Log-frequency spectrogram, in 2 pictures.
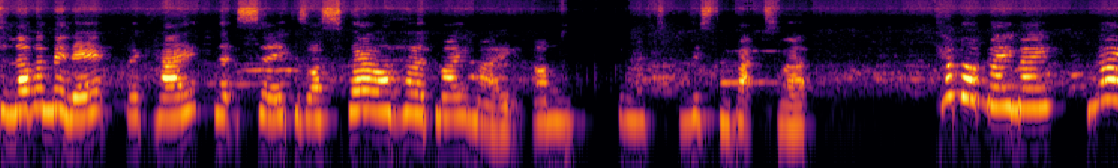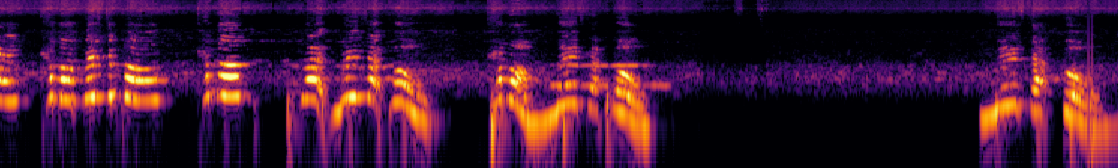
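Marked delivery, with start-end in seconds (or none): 6.3-14.8 very high, loud pleading dog owner; pleading pet talk. Acted. Begging the dog spirit to move the ball, very high loud pet voice. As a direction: beg her excitedly to move the ball.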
